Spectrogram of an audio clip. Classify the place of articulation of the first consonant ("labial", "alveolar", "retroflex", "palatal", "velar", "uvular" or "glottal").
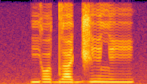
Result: palatal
